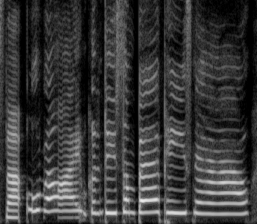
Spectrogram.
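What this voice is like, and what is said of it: Put-on Mockney accent. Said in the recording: “this like Mockney accent”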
